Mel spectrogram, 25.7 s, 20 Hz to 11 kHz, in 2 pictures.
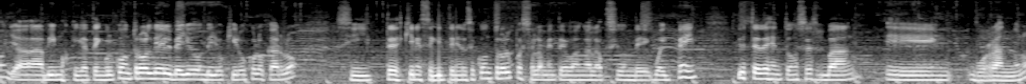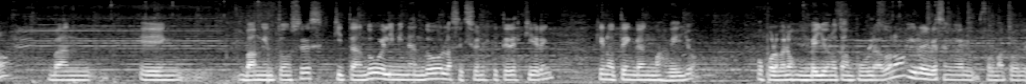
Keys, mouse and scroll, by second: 3.3-6.0 drag, 6.0-9.1 middle drag, 10.7-11.9 middle drag, 11.9-20.3 drag, 24.8-25.6 drag.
